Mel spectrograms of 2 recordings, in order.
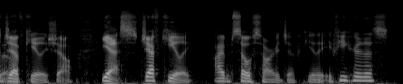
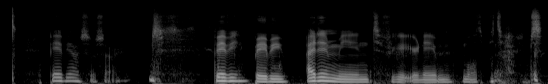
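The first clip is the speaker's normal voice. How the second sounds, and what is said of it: Whispering. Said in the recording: “let me whisper in you for a minute”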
